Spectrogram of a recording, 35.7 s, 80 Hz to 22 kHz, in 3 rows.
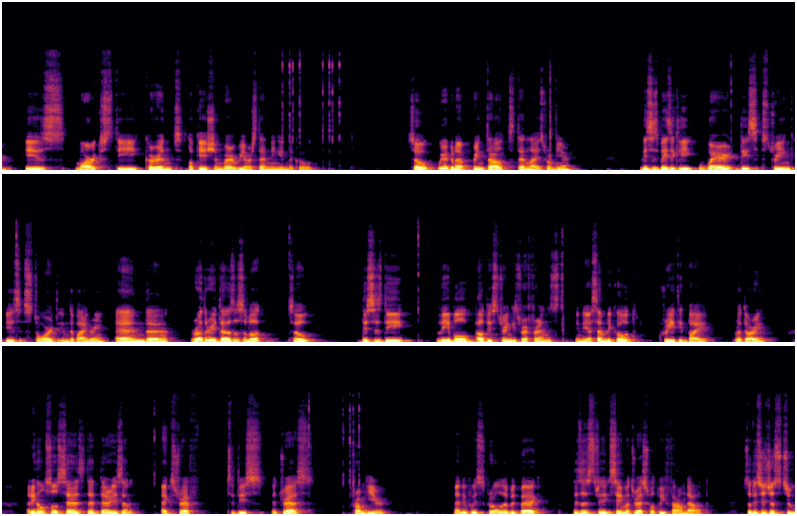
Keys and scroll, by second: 8.2 Return.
